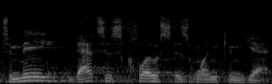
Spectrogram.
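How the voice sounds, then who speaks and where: The speaker has a Virginia accent and lively intonation at a fairly slow pace. Background noise is noticeable. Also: man. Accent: Virginia Southern American. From Richmond, Virginia, US South. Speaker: legal scholar witness. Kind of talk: congressional hearing testimony.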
